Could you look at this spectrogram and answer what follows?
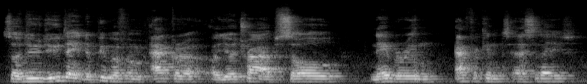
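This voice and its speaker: A man's voice: medium pitch, little pitch movement, normal speed, a little mellow, far from the mic. A man hosting a casual podcast chat, asking curious, probing questions. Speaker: podcast host. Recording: roomy, from off the mic.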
